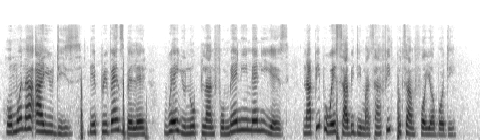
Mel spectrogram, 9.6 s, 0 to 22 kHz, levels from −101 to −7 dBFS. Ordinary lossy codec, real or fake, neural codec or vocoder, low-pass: none; fake; vocoder, 22.05 kHz, 80 mel bands, WaveNeXt; none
